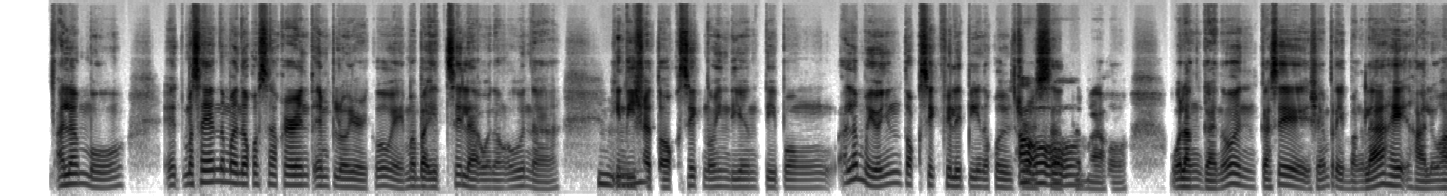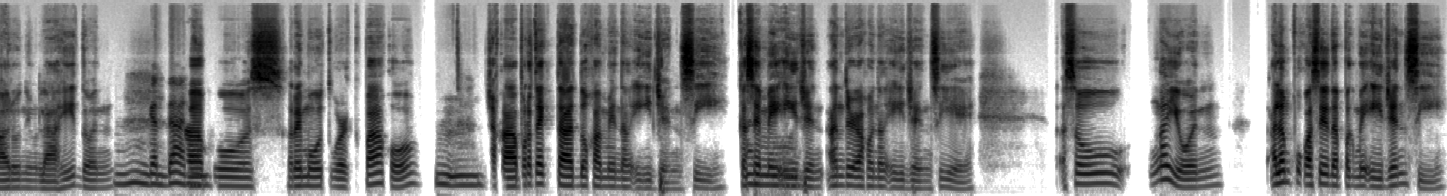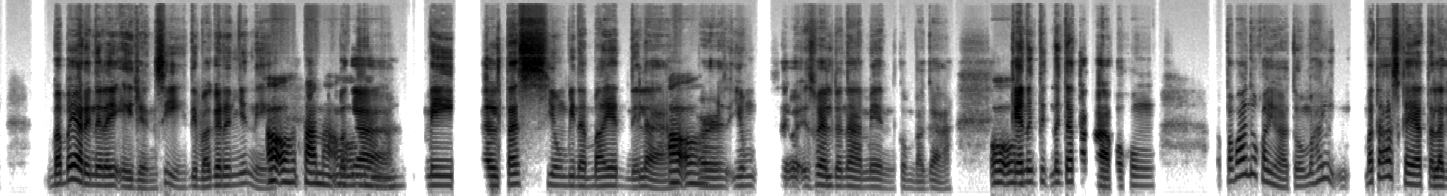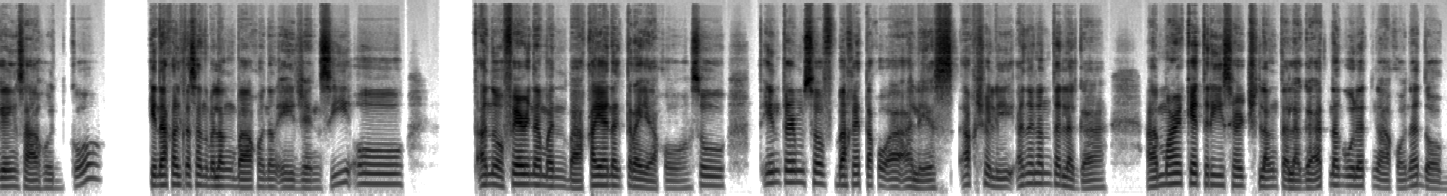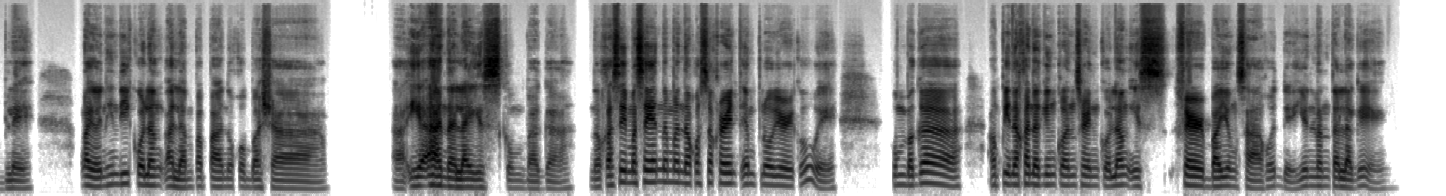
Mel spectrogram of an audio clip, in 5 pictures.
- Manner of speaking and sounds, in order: tapping; "at" said as "et"; other background noise
- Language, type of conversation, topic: Filipino, advice, Bakit ka nag-aalala kung tatanggapin mo ang kontra-alok ng iyong employer?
